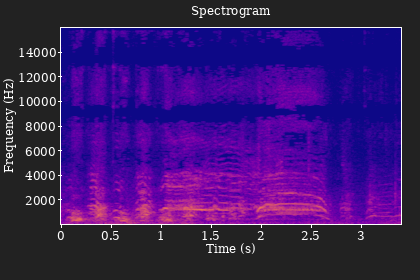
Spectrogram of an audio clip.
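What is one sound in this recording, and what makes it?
A young man yells with a long drawn-out cry.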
